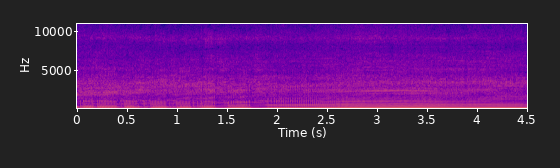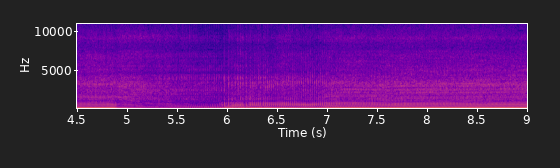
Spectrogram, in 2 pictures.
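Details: Stihl 031 AV chainsaw, about 1974–76, carb just cleaned after sitting about 5 years, cutting sassafras firewood: a high, steady two-stroke howl dips in pitch as the chain bites and recovers cleanly; the saw pulls and cuts well under load.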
